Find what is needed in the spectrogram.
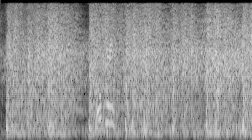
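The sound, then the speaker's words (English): Firecrackers go off in a dense, continuous crackle of loud, rapid pops. Sharper bursts cut in about a third of the way through and again near the end. “Obviously, you got firecrackers on. Well, yeah, but it's not, they're not going to hurt anything, though, is what I'm saying.”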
